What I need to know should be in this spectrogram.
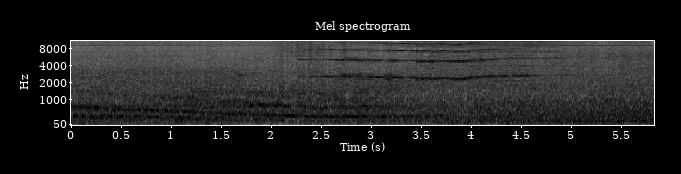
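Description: An electric train pulls away with a rising motor whine.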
